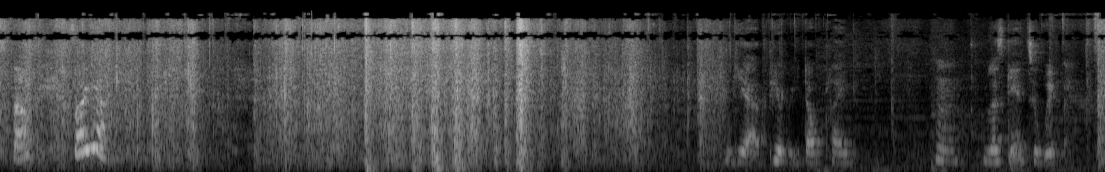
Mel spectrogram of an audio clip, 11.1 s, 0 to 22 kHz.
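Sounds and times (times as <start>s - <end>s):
plastic bag crinkling: 0.0s - 7.9s.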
